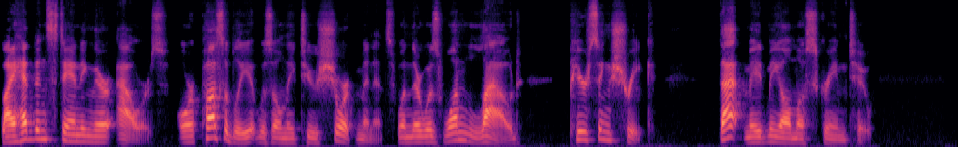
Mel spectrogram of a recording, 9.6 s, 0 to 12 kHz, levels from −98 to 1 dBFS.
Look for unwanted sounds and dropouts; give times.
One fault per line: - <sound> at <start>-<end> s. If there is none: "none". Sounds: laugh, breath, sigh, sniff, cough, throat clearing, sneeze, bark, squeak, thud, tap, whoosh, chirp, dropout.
none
